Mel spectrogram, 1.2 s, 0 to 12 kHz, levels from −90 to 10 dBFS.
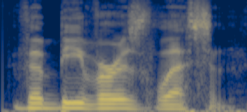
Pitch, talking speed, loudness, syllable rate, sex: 135 Hz, 145 wpm, -16 LUFS, 4.6 syllables/s, male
